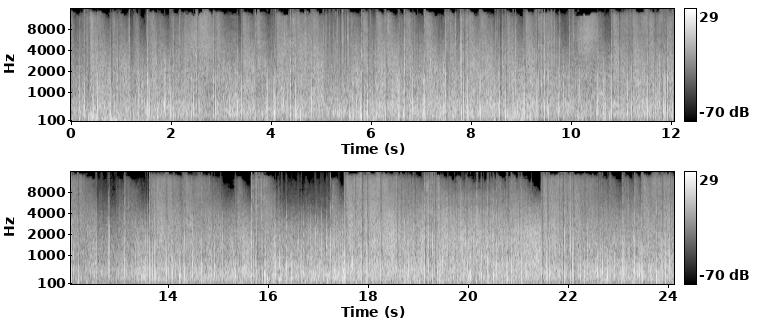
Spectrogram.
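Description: Several consumer firework batteries (cakes) fired together in a linked chain: a loud, dense, unbroken barrage of many shots and bursts overlapping, with no pauses.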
